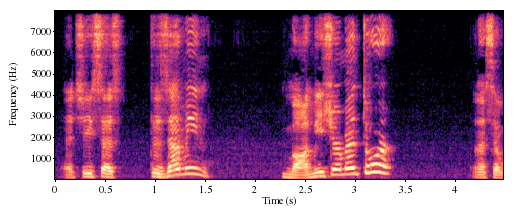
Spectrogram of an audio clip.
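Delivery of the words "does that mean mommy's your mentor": put-on much higher innocent child voice; high piping kid question; little daughter voice. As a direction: ask it like a curious little girl.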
